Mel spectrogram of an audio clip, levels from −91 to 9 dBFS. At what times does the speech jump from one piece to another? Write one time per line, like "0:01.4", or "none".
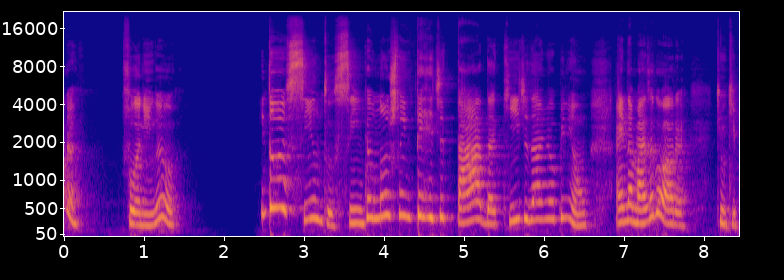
0:03.8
